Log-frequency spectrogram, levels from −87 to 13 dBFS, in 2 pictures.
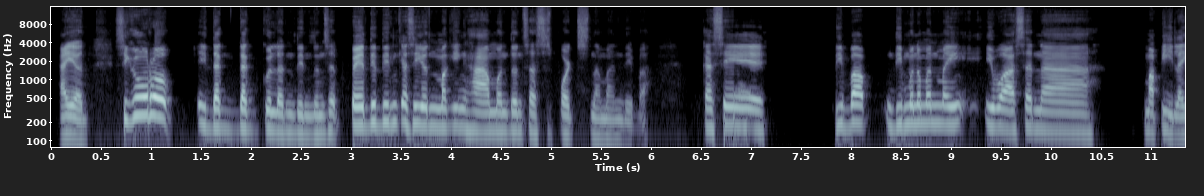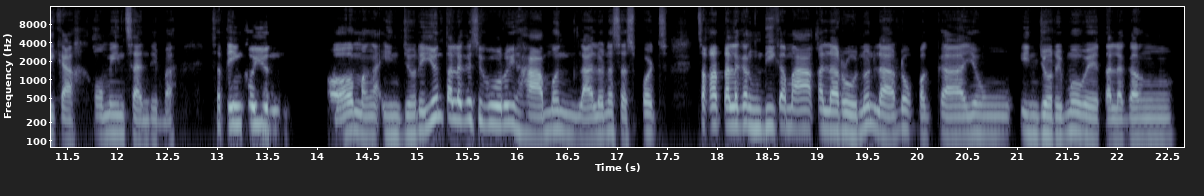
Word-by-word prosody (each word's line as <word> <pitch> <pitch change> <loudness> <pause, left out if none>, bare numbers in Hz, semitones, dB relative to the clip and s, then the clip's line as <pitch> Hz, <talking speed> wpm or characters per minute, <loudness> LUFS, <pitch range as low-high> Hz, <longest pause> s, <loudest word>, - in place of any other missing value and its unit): Ayun, 120 -3 +5 0.3
siguro 250 +1 +8 0.2
idagdag 160 -4 +2
ko 155 +1 0
lang 140 -1 0
din 130 -1 -2
dun 130 0 -2
sa 145 - -2
puwede 180 +2 +7
din 195 +1 0
kasi 185 -2 +3
yung 175 -1 +2
maging 170 0 0
hamon 145 -1 +3
dun 145 0 -1
sa 140 -1 -2
sports 130 -1 -4
naman, 110 -2 -7
'di 100 - -10
ba? - - -17 0.5
Kasi 170 -1 +2 0.7
'di 185 - -3
ba, 190 +1 +7 0.2
hindi 180 0 -3
mo 190 +1 +2
naman 190 0 +1
maiiwasan 175 - +1
na 155 -1 0 0.9
mapilay 135 -3 -1
ka 110 - -2 0.2
kung 125 0 -8
minsan, 130 -5 -5
'di 110 0 -13
ba? - - -11 0.3
Sa - - -16
tingin 185 +1 +1
ko, 180 0 0
yun, 175 -3 -2 0.6
oo, 115 +5 +2
mga 130 -3 -5
injury, 130 +3 -6
yun 235 +8 -1
talaga 220 -2 -1
siguro 190 -3 -2
yung 190 -5 -4
hamon 135 +4 -1
lalo 120 +1 -2
na 145 +2 -6
sa - - -5
sports 135 +4 -7 0.3
saka 185 +1 0
talagang 175 -1 0
hindi 175 +1 -6
ka - - -1
makakalaro 155 -4 0
nun 180 +5 -4
lalo 140 +1 -2
pagka 125 -2 -4
yung 130 -1 -8
injury 130 -2 -4
mo 145 -1 -3
eh 120 - -3
talagang, 115 +1 -5
150 Hz, 165 wpm, -22 LUFS, 130-180 Hz, 0.9 s, siguro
